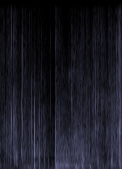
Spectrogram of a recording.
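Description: Plastic shrink-wrap on a pack of microfiber applicator pads crinkling and crackling as fingers pick at it to open it, with one sharp snap just over a second in.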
